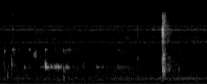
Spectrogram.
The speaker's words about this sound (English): And are you still drinking on the Tito's? I am sipping on the Tito's. Yes, sir. That sounds like a lot of liquid and not a whole lot of ice.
